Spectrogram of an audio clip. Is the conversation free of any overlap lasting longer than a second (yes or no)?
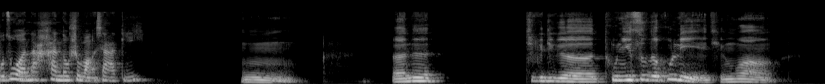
yes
